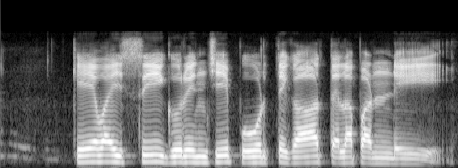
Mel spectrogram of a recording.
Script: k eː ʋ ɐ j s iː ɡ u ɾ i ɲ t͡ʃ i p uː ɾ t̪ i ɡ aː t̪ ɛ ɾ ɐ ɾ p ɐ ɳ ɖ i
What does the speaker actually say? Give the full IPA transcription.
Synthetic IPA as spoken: k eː ʋ ɐ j s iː ɡ u ɾ i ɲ t͡ʃ i p uː ɾ t̪ i ɡ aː t̪ ɛ l ɐ p ɐ ɳ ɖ i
